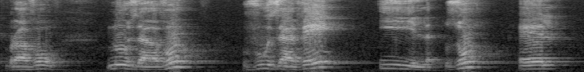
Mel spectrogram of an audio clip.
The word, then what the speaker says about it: nous avons: Ici je prononce la lettre S Z. bravo. nous avons vous avez ils ont elles ont.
